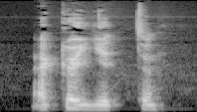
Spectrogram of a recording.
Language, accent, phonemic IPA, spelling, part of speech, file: French, Canada, /a.kœ.jit/, accueillîtes, verb, LL-Q150 (fra)-accueillîtes.wav
- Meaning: second-person plural past historic of accueillir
